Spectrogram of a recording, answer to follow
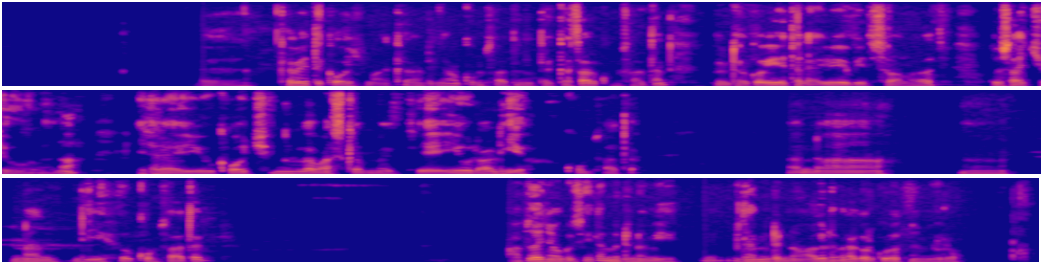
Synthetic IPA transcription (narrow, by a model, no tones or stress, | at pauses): kʰəβe̞t̪ːɨkʼəwot͡ʃːmakʰəand̪əɲːakʼumsəat̪ʰʼɨnjɪt̪ʰːəkːəsakʼumsəat̪ʰʼɨnbəmːit̪ʼːakʼəwjɛt̪ʰələjajːujɛbe̞t̪ʰə̥səβaβalat̪ | lɨβsat͡ʃːɛjonɨnːa | jɛt̪ʰələjajːukʼəwot͡ʃːɪnləmaskʼəmːət̪ʼjɪholaljɛhɨkʼumsa̰t̪ʰʼɨn | ʔɨ̰nːa | ɨnːanjɛhhɨkʼumsat̪ʼɨn | ʔaβzaɲːawɡize̞ləmɨnd̪ɨnːəwləmɨnd̪ɨnːəwaɡləmənaɡəlkʼɨlo̞t̪nəmːiləw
